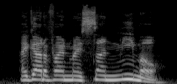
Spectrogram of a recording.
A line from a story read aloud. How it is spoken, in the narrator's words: screamed Marlin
